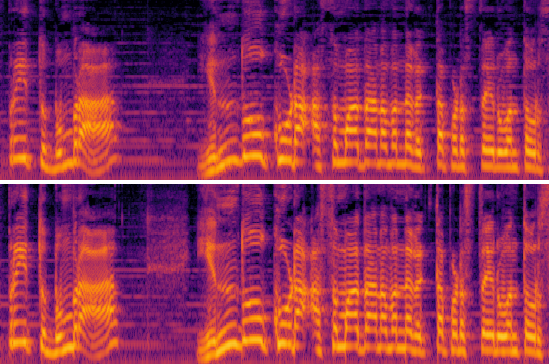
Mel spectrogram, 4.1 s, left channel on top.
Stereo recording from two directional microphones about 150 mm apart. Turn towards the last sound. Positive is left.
turn(degrees=-20)  # may be behind; listen again after turning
